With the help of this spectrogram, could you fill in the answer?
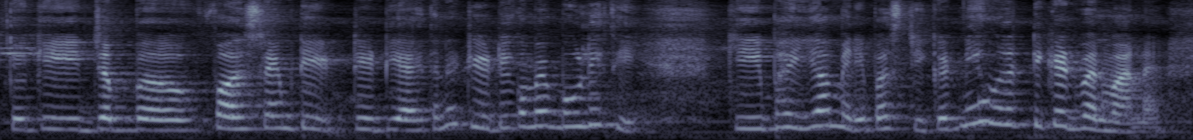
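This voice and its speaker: A woman's voice: sits high, a little fast, soft background music. A young woman vlogging on a crowded local train, chatty and storytelling, retelling her conversations at length. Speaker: travel vlogger. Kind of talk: casual vlog storytelling.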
